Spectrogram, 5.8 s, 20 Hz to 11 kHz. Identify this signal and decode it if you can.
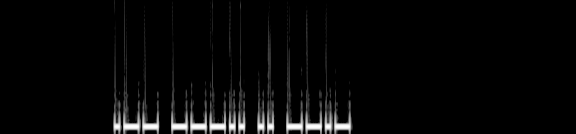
Morse code, heard as a keyed tone, about 25 wpm, 700 Hz. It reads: W8IQ
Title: Call Signs Repeated 3x - 25wpm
